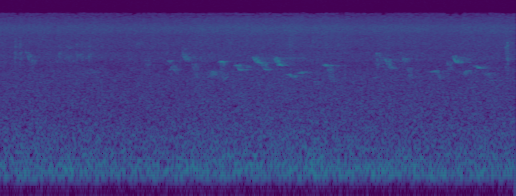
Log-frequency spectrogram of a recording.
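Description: Faint outdoor background hiss, with a small bird chirping a quick series of short high notes from about two seconds in until near the end.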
